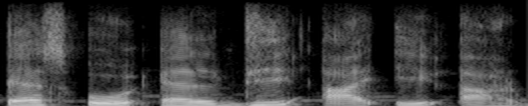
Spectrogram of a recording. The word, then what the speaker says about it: soldier: Although the spelling is s o l d i e r but you can pronounce it as soldier. Put j there.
